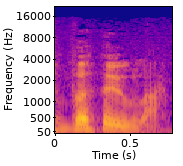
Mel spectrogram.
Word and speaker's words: Voula: It's spelled Voula, but it's Vahula.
